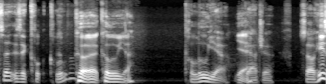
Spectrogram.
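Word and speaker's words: Kaluuya: maybe yeah probably and daniel how do you pronounce that is it kaluya kaluya yeah gotcha so he's on here twice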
